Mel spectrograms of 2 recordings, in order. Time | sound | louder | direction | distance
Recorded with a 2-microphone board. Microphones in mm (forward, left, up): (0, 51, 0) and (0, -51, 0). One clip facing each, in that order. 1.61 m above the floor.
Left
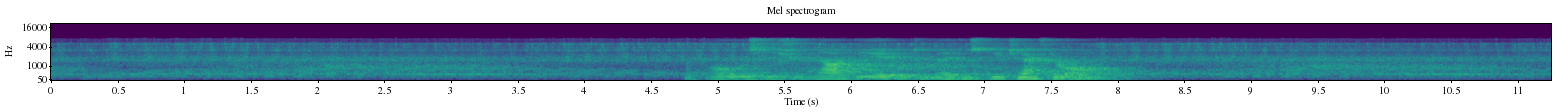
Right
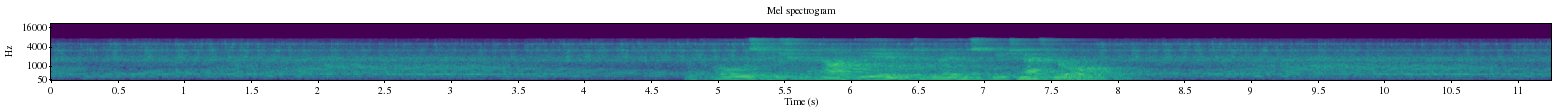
4.8 | a man speaking | even | 60° left (ahead or behind) | 0.6 m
